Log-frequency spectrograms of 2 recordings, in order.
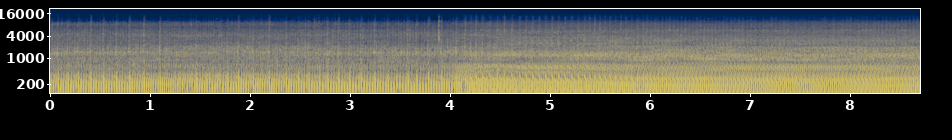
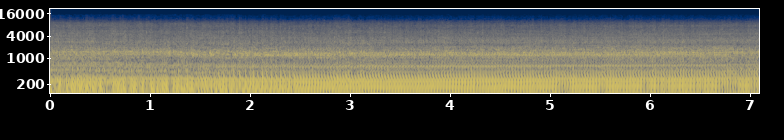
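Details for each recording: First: Two-stroke motorized bike engine, cold start on a cool day with choke briefly, now in warm-up phase; uneven burbling beat that skips and doubles up with wandering pitch; four-stroking from rich mixture, expected during first 5–10 minutes. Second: Warmed-up but not heat-soaked two-stroke motorized bike kit engine (single-speed, single-circuit carburetor): steady, even drone at constant pitch, no knocks or misses, pulling smoothly; normal warm running.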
